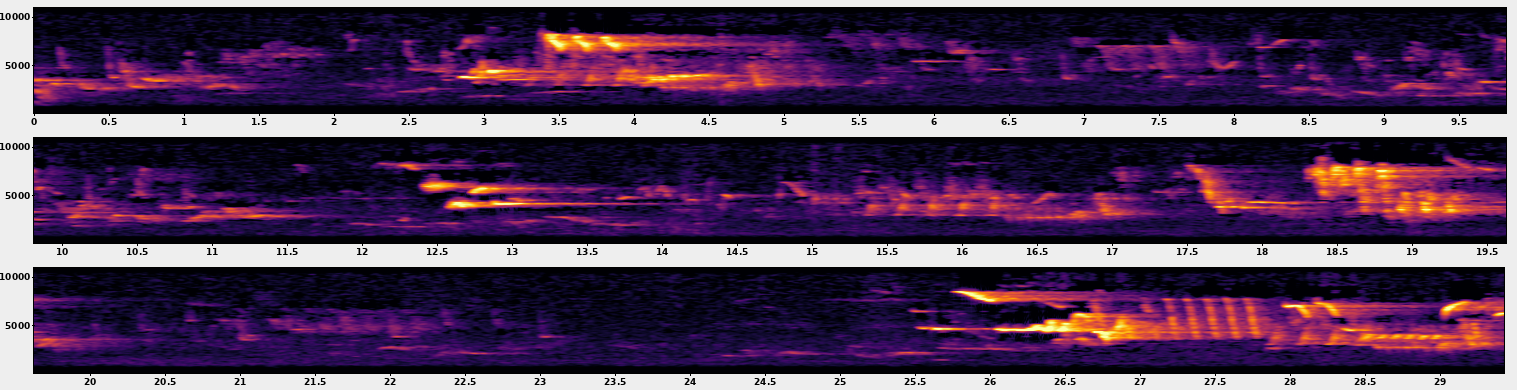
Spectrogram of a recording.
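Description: Birdsong: several bursts of high chirps and short whistles, ending in a long, fast trill near the end.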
